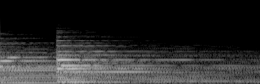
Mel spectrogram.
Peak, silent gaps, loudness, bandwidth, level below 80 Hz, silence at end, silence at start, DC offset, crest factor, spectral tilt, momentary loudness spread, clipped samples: -6 dBFS; none; -24 LUFS; 5.8 kHz; -40 dBFS; 0 s; 0 s; under 0.1%; 20 dB; -9 dB/octave; 19 LU; under 0.1%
